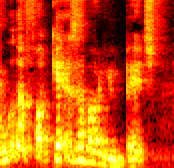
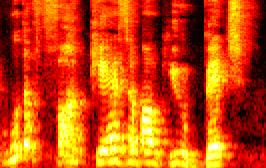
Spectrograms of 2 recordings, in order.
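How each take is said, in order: First: Serious angry repeat. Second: High, scornful retort; retold angry retort. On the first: Real, not acted. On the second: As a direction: fling the insult back at her. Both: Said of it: "Yeah, I seriously say".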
